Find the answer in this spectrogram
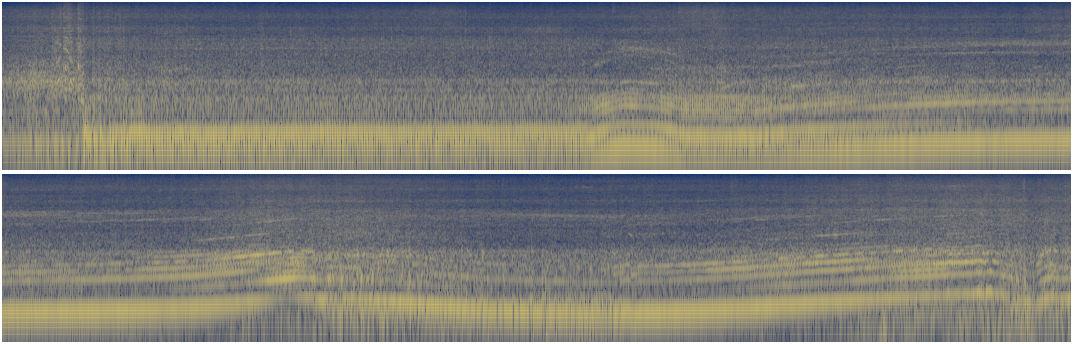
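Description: Yamaha Fazer inline-four motorcycle engine with a straight-through exhaust, accelerating under the rider. After a quick rev about six seconds in, the engine note climbs slowly for several seconds, falls back as the throttle eases, then climbs again and drops sharply near the end.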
